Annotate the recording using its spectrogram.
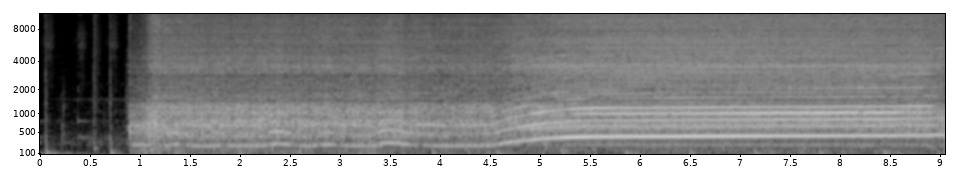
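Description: A blender motor whirs loudly, rising in pitch as it speeds up.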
